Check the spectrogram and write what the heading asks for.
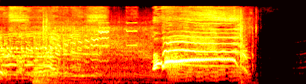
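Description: Cartoon music with a wavering melody and a regular low beat fades out; about two seconds in, a cartoon character lets out a high, held scream of about a second that cuts off suddenly.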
